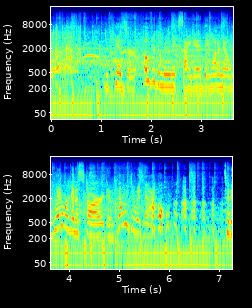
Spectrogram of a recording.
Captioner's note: laughs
